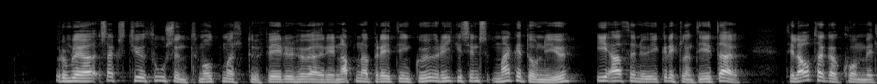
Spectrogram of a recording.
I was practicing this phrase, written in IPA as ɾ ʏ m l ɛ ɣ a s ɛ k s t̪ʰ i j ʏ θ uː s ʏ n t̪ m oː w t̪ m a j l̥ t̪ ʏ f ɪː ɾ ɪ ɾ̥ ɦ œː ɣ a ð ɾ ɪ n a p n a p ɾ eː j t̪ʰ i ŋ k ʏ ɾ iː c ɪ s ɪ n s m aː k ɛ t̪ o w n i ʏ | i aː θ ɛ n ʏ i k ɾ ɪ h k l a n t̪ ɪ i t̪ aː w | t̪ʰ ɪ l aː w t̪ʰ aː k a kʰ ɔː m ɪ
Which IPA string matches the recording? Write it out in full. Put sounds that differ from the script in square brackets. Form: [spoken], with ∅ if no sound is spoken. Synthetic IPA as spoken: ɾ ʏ m l ɛ ɣ a s ɛ k s t̪ʰ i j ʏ θ uː s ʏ n t̪ m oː w t̪ m a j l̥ t̪ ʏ f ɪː ɾ ɪ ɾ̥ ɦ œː ɣ a ð ɾ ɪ n a p n a p ɾ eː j [t̪] i ŋ k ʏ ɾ iː c ɪ s ɪ n s m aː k ɛ t̪ o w n i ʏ | i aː θ ɛ n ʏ i k ɾ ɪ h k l a n t̪ ɪ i t̪ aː [ɣ] | t̪ʰ ɪ l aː w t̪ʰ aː k a kʰ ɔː m ɪ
